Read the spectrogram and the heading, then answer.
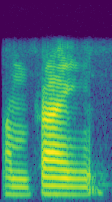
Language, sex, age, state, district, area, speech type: Bodo, male, 30-45, Assam, Chirang, rural, conversation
